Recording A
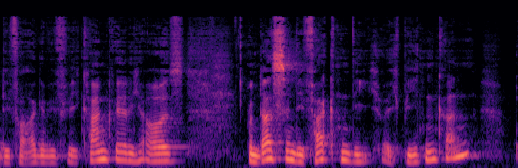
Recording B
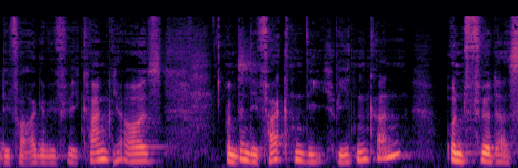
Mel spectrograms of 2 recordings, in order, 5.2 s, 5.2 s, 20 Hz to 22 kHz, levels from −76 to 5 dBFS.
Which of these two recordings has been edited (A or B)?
B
